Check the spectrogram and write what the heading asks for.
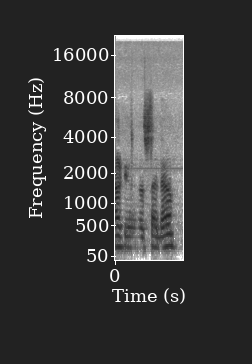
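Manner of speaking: usual speaking voice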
